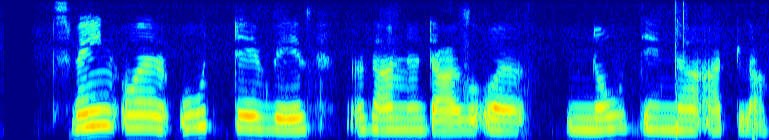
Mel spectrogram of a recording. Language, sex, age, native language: Icelandic, female, 12, Icelandic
